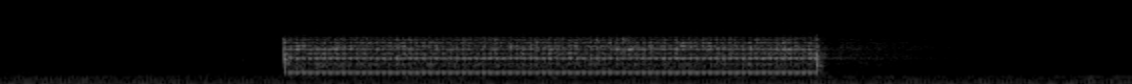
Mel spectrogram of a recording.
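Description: A single telephone ring: a steady electronic tone lasting about two seconds, starting about a second in and cutting off suddenly.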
